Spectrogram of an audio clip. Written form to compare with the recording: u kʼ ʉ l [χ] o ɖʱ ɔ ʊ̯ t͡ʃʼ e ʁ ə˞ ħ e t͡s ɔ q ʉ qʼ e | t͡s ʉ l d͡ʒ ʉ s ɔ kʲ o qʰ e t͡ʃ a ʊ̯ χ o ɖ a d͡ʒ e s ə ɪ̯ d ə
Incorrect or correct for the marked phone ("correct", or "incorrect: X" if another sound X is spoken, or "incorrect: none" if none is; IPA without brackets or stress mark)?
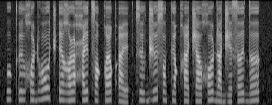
correct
